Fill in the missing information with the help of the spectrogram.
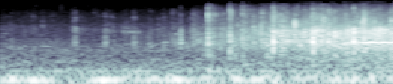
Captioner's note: applause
